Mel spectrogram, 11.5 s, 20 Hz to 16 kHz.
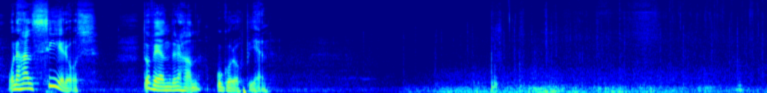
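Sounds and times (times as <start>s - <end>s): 
speech: 0.2s - 1.5s, 2.2s - 4.1s
steady rain falling: 5.1s - 11.4s
low rumble: 5.9s - 11.4s.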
